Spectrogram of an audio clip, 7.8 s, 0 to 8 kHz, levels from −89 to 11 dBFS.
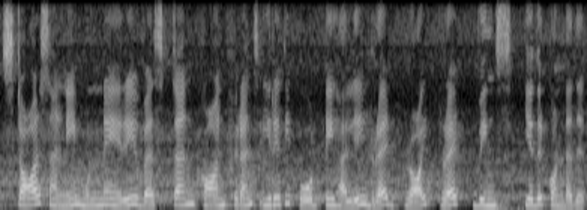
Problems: constant background noise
